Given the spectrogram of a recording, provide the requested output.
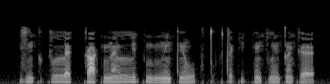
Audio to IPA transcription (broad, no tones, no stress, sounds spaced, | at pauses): zʲ ẽ k ɯ k lː ɛ kː a k n̪ ɛ̃ lː i k n̪ ɯ n̪ ĩ tʲ õ w u k t̪ o k t ɛ k i k ẽ k l ĩ t̪ ɛ̃ k ɛ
